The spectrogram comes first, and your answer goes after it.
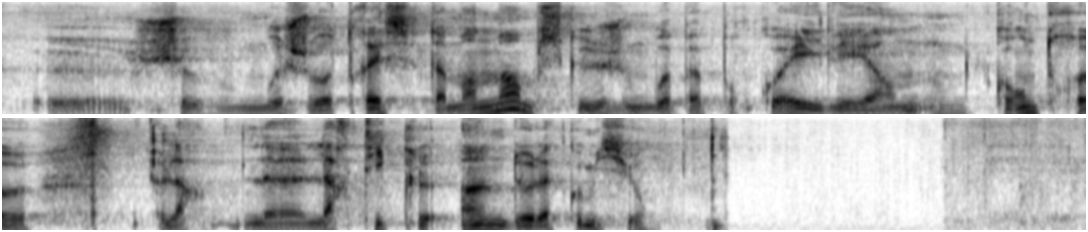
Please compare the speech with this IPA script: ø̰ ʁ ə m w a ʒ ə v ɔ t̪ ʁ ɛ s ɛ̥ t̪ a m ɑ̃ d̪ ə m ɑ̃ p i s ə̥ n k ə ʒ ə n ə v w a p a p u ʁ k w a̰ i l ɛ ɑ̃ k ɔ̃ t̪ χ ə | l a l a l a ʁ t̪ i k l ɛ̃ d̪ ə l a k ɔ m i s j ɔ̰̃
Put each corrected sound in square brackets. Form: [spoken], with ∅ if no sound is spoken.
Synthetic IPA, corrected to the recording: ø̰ [ʒ] ə m w a ʒ ə v ɔ t̪ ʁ ɛ s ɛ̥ t̪ a m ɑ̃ d̪ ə m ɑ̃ p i s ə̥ [∅] k ə ʒ ə n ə v w a p a p u ʁ k w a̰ i l ɛ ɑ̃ k ɔ̃ t̪ χ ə | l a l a l a ʁ t̪ i k l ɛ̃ d̪ ə l a k ɔ m i s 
